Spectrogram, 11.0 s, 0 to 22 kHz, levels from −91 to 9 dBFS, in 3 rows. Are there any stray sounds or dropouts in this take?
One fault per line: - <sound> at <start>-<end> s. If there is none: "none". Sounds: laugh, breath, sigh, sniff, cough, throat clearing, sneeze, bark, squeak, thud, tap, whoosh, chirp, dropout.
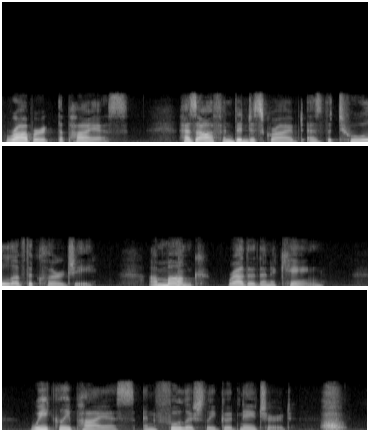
- breath at 10.5-10.8 s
